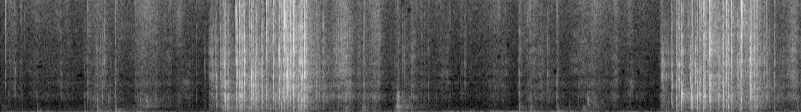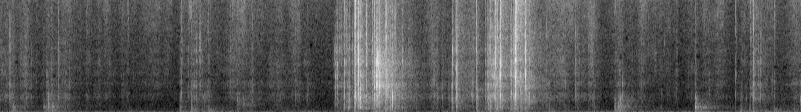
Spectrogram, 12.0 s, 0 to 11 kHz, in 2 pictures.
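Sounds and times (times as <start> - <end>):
soft card rustles: 0.0 - 12.0
cards being riffled: 1.6 - 2.8, 5.0 - 6.1, 8.5 - 10.4.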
